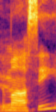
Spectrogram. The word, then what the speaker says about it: Kumasi: Is that how you pronounce it? Sorry. Yeah, it's Kumasi. Kumasi, and that's Ghana's second largest city.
